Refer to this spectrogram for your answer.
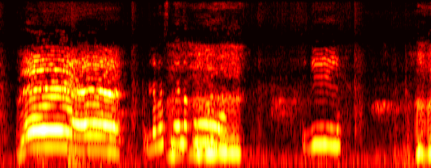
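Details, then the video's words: Mother goat struggling through a difficult birth, giving three loud, quavering, harmonic bleats, the first long and wavering, the second shorter, the last brief, with a person's low urging voice between them. "Nahirapan manganak ang inahing kambing"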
